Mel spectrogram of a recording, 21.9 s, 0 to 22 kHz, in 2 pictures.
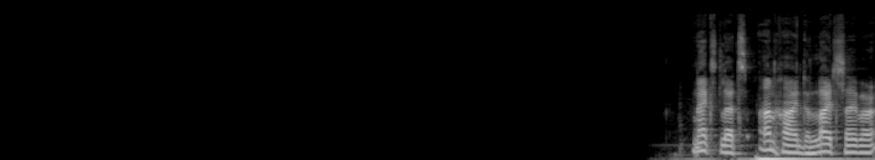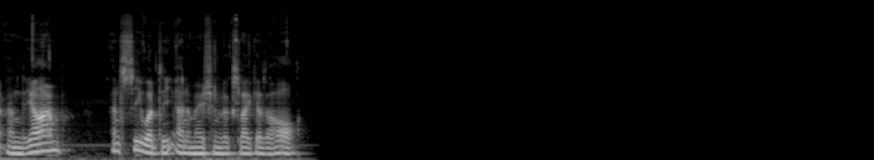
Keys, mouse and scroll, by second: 10.2 click, 10.6 click, 11.4 click, 12.1 click, 12.5 ctrl+s, 14.2 click, 14.5 click.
